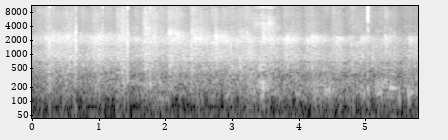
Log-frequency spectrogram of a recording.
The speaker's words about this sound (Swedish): Kan vi tacka Jesus med en stor applåd för de här underbara familjerna? Tack ska ni ha.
